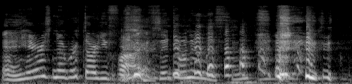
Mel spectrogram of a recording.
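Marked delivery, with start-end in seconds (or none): 1.6-3.4 higher, slow, louder playful order; mock command. Host joking to co-hosts, slow mock command. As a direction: bark it as a joking boss.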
